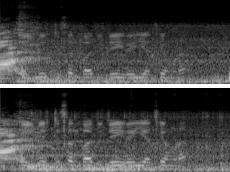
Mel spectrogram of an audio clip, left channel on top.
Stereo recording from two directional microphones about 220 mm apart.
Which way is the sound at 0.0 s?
35° left (ahead or behind).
